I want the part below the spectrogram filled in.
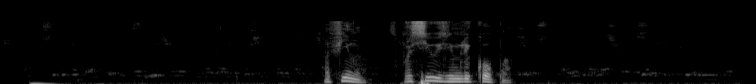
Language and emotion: Russian, neutral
